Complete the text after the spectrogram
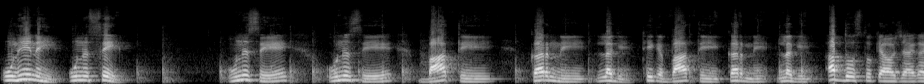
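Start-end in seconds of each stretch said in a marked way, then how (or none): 2.3-6.3 low, slow, every word drawn out; very slow dictation. Shown as a demonstration. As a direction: spell out the fix slowly for the class. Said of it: "क्या होना चाहिए?". (धीमे स्वर में, शब्द-शब्द करके)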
